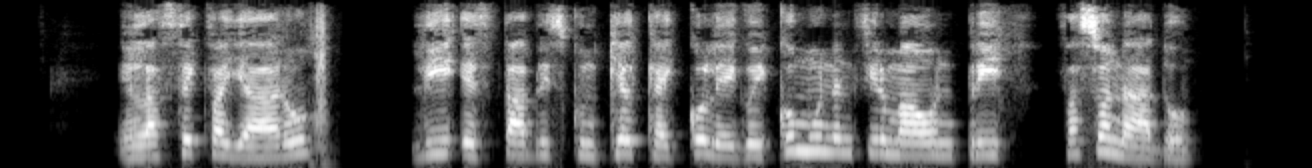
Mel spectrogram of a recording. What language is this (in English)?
Esperanto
